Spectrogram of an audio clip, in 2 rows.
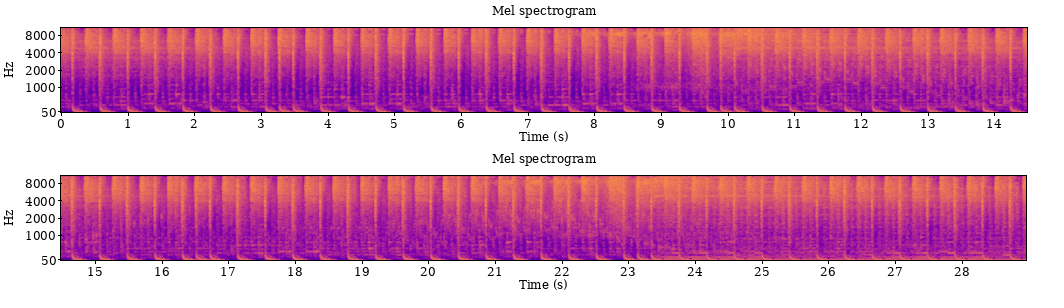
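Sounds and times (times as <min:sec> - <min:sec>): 
trance music: 0:00.0 - 0:28.9.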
